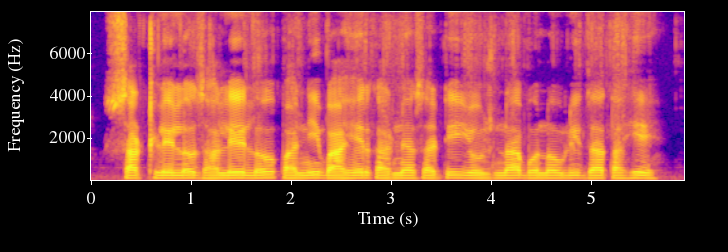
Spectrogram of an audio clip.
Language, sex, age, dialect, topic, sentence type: Marathi, male, 60-100, Northern Konkan, agriculture, statement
